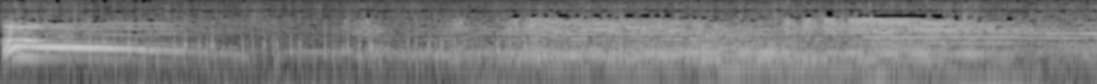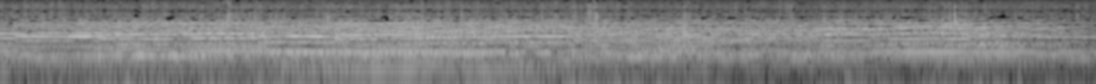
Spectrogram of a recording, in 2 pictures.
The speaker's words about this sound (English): From out of the past come the thundering hoofbeats of the great horse, Silver. The Lone Ranger rides again.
